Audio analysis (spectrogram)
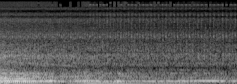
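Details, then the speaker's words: Ford Focus daily driver after replacing the PCV/crankcase baffle area parts, vapor canister purge valve and manifold gaskets, cold start then revved to about 2,000 rpm: smooth settled idle with no whine, previous whining noise gone. "As you guys heard, there was no whining, no Hellcat noises, so that's a blessing."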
